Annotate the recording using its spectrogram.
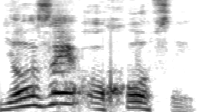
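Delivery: slow "Jose" with a hard English-like J, then "José" with a Spanish h; two pronunciations compared. Shown as a demonstration. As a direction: set "Jose" against "José", drawn out. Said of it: "Te lo voy a pronunciar".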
